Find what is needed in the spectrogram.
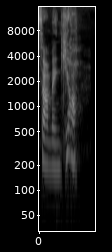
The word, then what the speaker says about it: Sauvignon: Cabernet Sauvignon is how you say it. And um, yeah, Sauvignon. Sauvignon. Yes. Okay.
